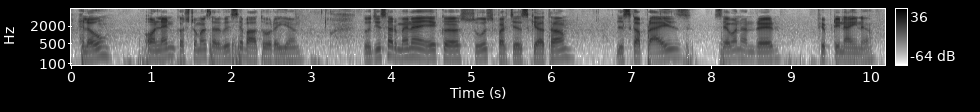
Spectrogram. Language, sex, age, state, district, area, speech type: Urdu, male, 18-30, Bihar, Saharsa, rural, spontaneous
